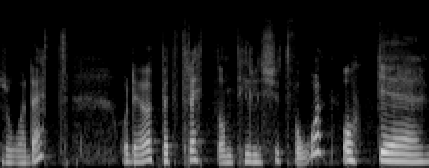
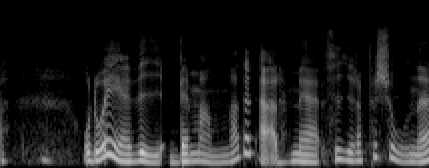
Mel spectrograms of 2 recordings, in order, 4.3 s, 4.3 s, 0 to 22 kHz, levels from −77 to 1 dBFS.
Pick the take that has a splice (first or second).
first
